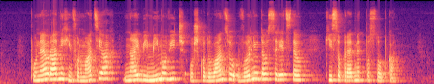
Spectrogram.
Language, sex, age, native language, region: Slovenian, female, 30-49, Slovenian, Drava region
